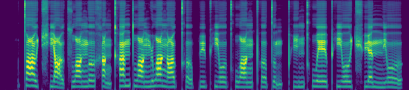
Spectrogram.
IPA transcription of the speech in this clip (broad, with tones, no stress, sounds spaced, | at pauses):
t̪ ɑ˥˩ ʊ̯ t͡ɕʰ j ɑ̰˨˩ ʊ̯ t͡s w ɑ˧˥ ŋ ɤ˧˥ x ɑ̰˨˩ ŋ kʰ a˥ n t̪ w ɑ˧˥ ŋ ɻ w ɑ˥˩ ŋ ɑ˥ ʊ̯ kʰ ɤ̰˨˩ p y˧˥ pʰ j o˧˥ ʊ̯ kʰ w ɑ˧˥ ŋ pʰ ɤ˧˥ t̪ ʊ̰˨˩ ŋ pʰ i˧˥ ŋ kʰ w e˥ ɪ̯ pʰ j o˥ ʊ̯ t͡ɕʰ ɥ ɛ˥˧ n n̪ j o˥˩ ʊ̯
